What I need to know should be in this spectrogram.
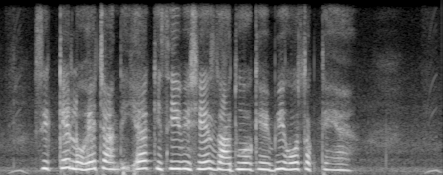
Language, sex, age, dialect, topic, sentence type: Hindi, female, 31-35, Hindustani Malvi Khadi Boli, banking, statement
